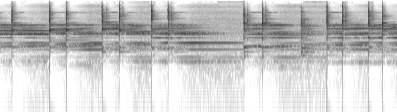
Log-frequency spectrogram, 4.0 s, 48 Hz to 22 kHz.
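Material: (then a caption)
Steel. Steel spokes on a restored Suzuki GT250 rear wheel are tapped one after another with a homemade tool after re-spoking and truing. Each tap gives a bright, high-pitched metallic ring that sustains briefly between strikes. The ring shows the spokes are tight and within tolerance.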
